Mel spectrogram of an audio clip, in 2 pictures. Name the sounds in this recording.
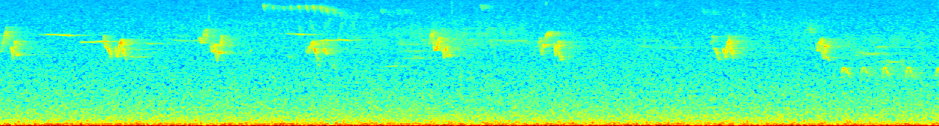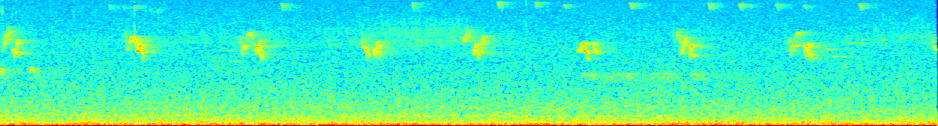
Red-eyed Vireo, Black-capped Chickadee, Eastern Chipmunk, Hermit Thrush, American Crow, Ovenbird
